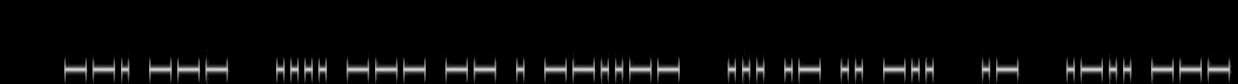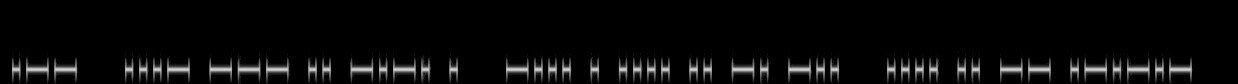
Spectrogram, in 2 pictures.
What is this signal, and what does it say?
Morse code, heard as a keyed tone, about 17 wpm, 700 Hz. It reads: GO HOME, SAID A LOW VOICE BEHIND HIM.
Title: Sentences from Top 1000 Words - Review Part 1 - 17wpm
